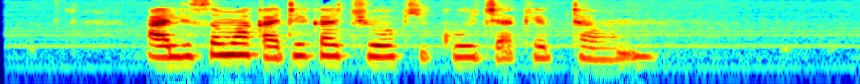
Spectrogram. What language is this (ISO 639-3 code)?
swa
